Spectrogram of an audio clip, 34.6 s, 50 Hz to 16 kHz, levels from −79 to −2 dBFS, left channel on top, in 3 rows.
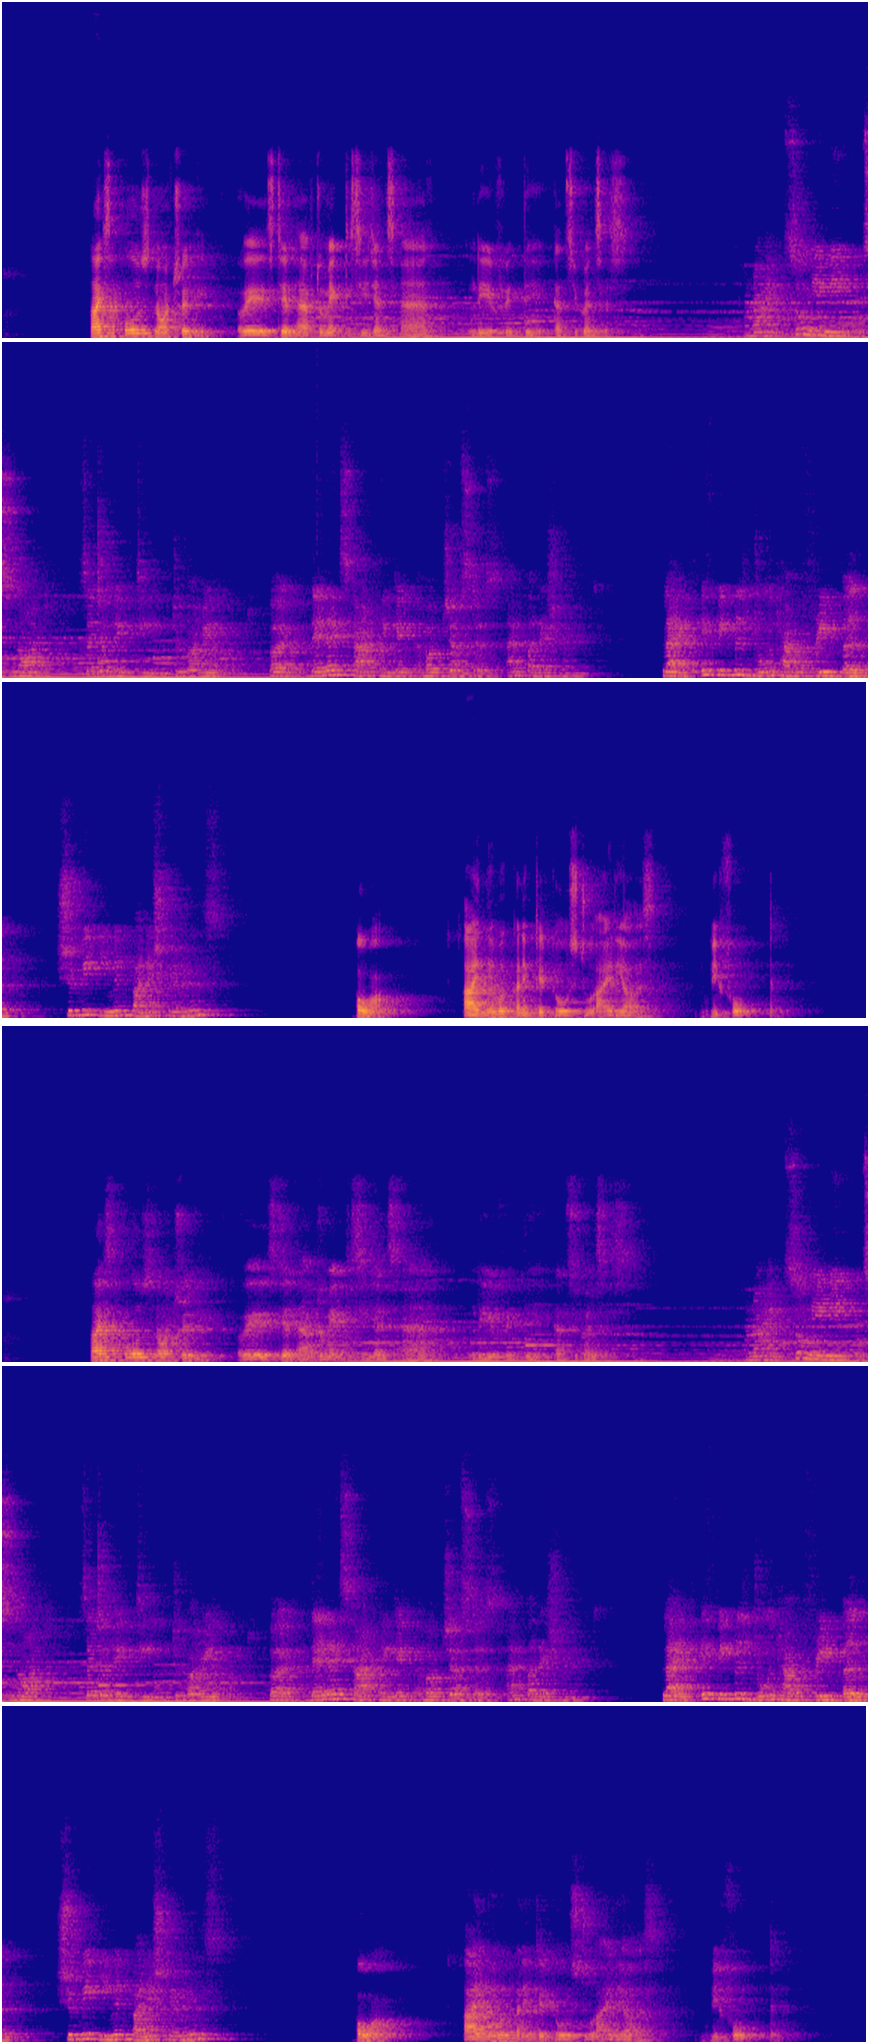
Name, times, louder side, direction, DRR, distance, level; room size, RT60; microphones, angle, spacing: voice 1, 1.2-2.8 3.1-5.8 6.2-8.3 25.5-25.6 27.8-28.2 29.3-31.8 32.4-33.0, left 4 dB, 70° left, 5 dB, 0.4 m, -29 dB
sound 1, 4.0-15.8, left 1 dB, 50° left, 0.8 m, -30 dB
voice 2, 9.9-12.1 12.6-14.7 15.1-19.3 20.4-23.1 23.8-26.0, equal, 5° right, -10 dB, 0.8 m, -34 dB
5.7 x 2.5 x 3.7 m, 1.5 s
head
